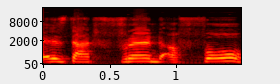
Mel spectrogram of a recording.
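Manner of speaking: calling out, almost shouting. A character with her bow nocked calls out to reach another character, half-shouting. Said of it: "like a little bit shouting almost".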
